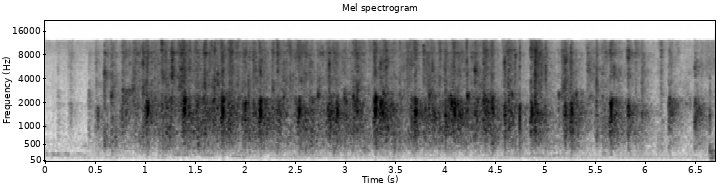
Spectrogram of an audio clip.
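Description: Audience applause after a story reading swells quickly after a brief quiet start, a dense, steady wash of many hands clapping that holds fairly loud for several seconds before thinning slightly toward the end.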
